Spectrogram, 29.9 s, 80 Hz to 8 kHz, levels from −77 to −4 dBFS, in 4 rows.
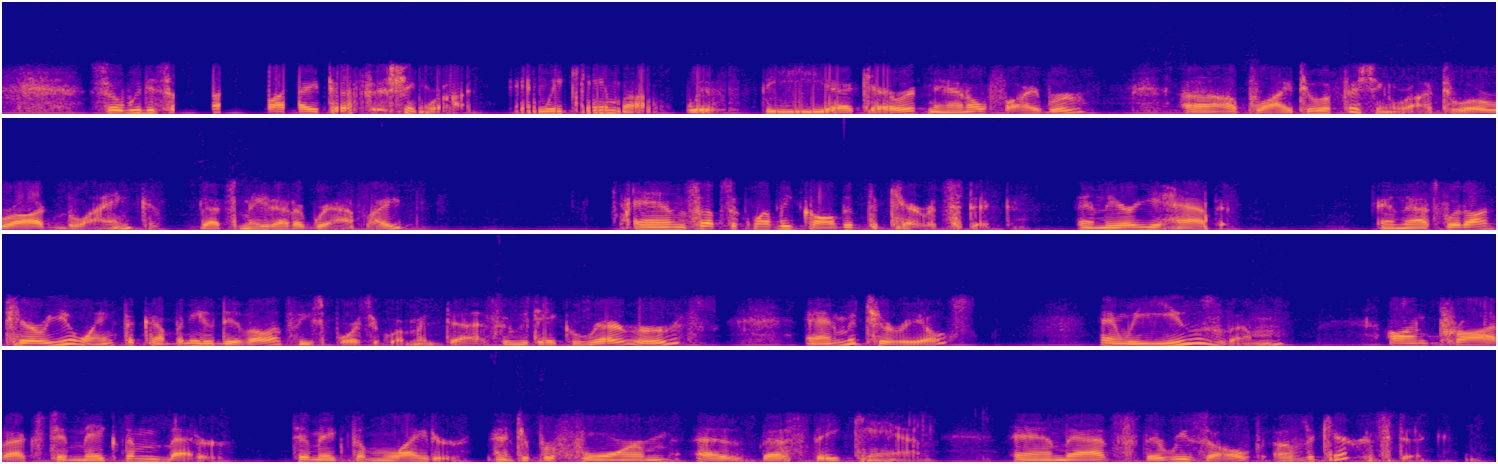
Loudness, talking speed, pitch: -25 LUFS, 190 wpm, 135 Hz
